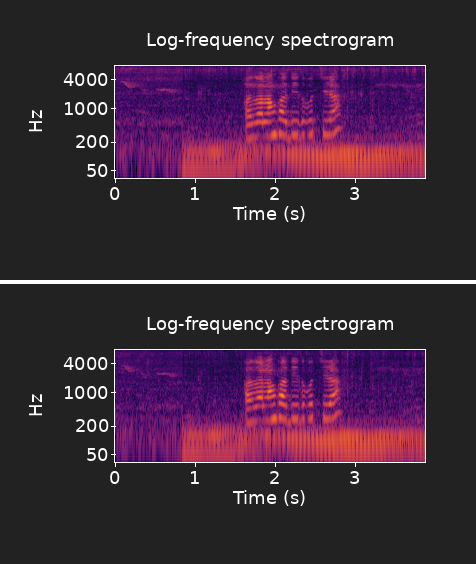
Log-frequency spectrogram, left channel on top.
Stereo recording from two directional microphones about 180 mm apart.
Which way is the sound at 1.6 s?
20° right (ahead or behind).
